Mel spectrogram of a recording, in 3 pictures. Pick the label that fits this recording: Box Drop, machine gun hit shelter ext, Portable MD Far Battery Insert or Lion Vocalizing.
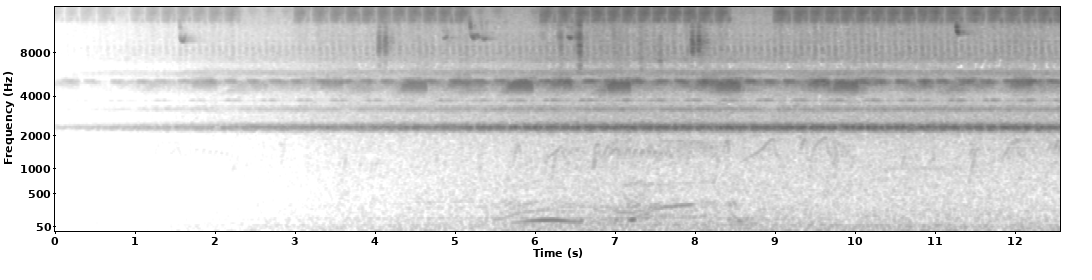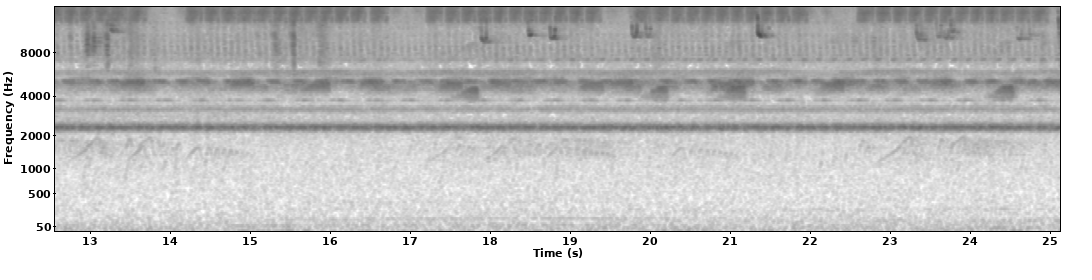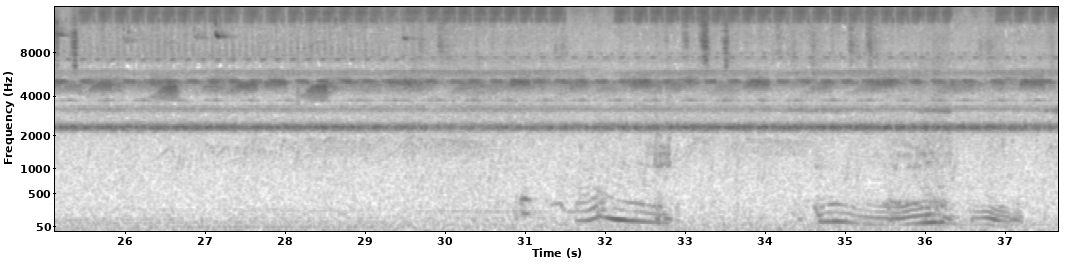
Lion Vocalizing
